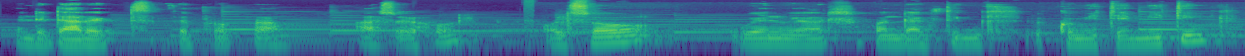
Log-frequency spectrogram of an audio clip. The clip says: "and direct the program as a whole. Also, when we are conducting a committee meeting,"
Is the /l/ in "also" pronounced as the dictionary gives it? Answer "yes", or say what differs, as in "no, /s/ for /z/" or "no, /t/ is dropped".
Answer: yes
